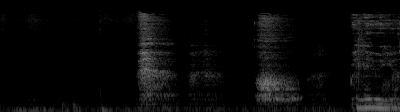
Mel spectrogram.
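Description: A man breathing hard while doing push-ups: two loud, breathy exhales, about a second and a half in and again about a second later.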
